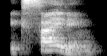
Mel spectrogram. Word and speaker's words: exciting: Exciting. Exciting. Exciting. 3 syllables and the stress goes on the second syllable.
